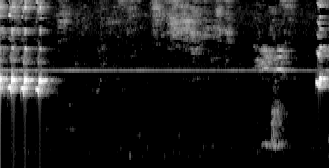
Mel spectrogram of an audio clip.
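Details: Sooty-headed bulbul with continuous calls: three fast, clear liquid notes at the start, a soft muffled sound later, and another whistled note cutting in at the end.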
